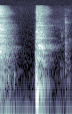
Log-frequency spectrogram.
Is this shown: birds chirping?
no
